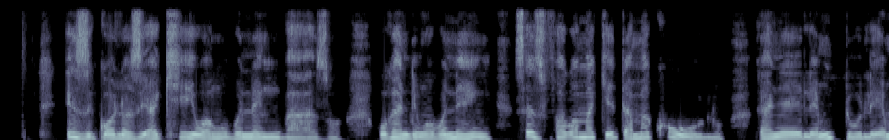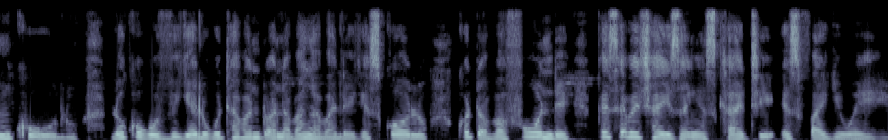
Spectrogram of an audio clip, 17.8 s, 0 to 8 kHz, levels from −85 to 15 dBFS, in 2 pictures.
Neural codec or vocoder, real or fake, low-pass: none; real; 7.2 kHz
